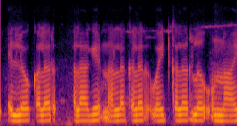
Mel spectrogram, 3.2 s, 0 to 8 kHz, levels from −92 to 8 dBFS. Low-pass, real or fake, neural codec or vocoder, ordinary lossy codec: 7.2 kHz; real; none; Opus, 24 kbps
